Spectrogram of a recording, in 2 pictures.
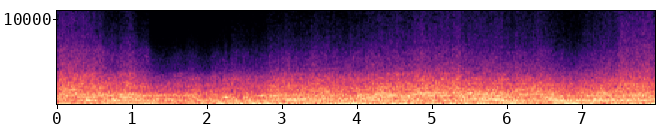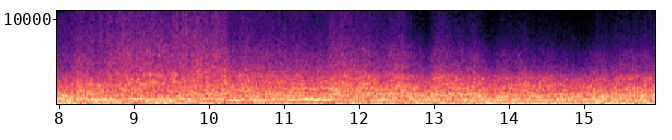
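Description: Racing car engines roar loudly as they speed around a dirt track.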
